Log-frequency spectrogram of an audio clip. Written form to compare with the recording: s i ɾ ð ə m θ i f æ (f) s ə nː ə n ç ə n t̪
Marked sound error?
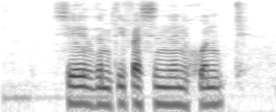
yes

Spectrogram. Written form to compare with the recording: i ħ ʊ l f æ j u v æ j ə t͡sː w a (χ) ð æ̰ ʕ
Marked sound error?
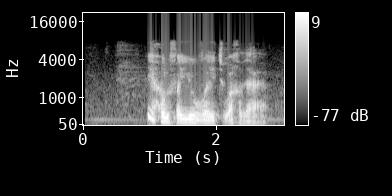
no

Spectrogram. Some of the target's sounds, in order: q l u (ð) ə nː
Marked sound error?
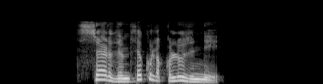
no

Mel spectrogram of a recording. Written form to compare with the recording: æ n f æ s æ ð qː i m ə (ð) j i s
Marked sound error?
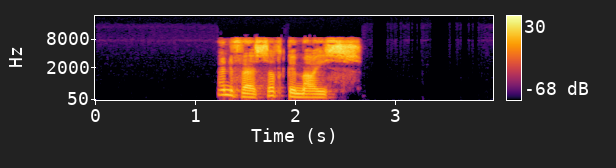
yes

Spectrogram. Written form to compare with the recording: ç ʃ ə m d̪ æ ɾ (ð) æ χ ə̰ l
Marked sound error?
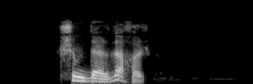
no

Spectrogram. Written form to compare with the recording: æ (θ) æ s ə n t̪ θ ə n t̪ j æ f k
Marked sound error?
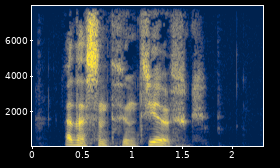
yes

